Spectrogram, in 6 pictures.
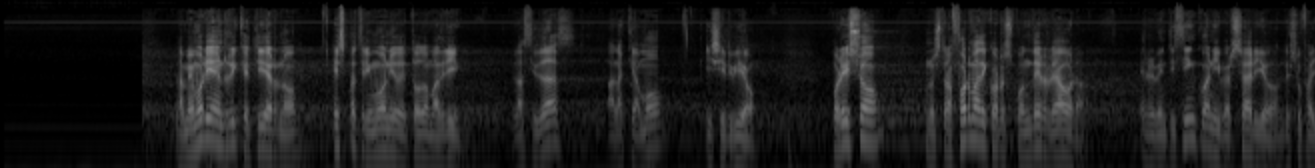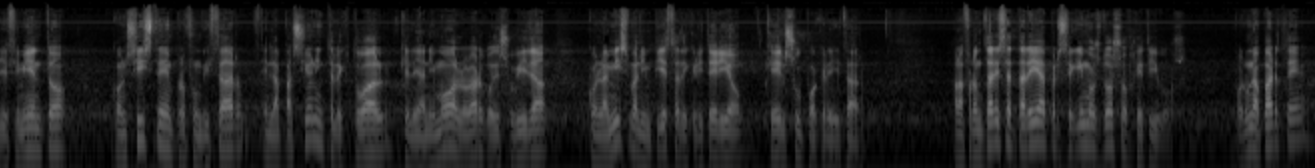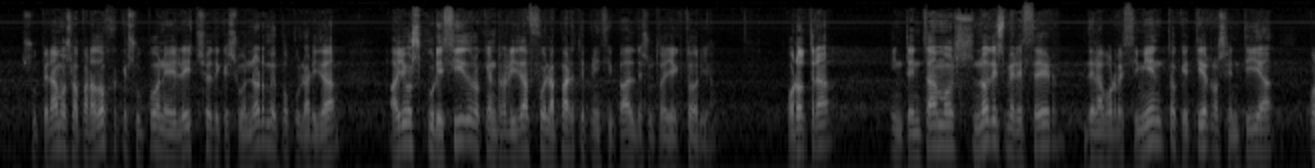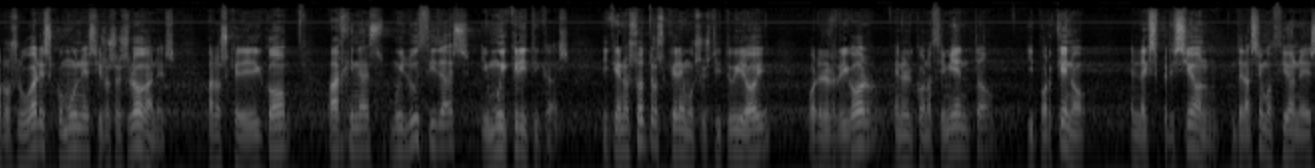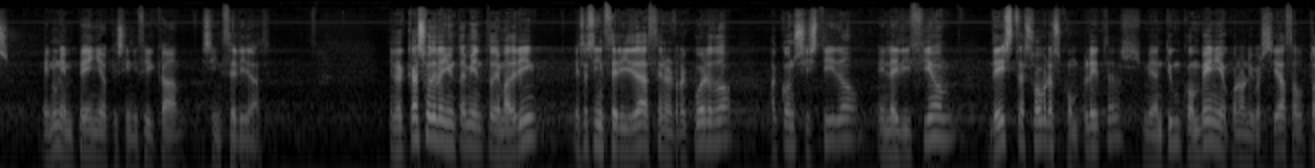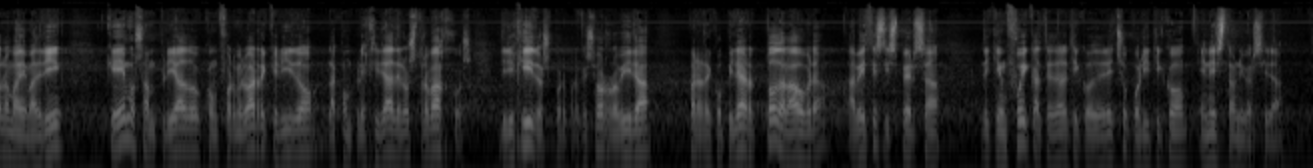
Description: El alcalde presenta, en la Galería de Cristal del Ayuntamiento, las Obras Completas del Viejo Profesor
